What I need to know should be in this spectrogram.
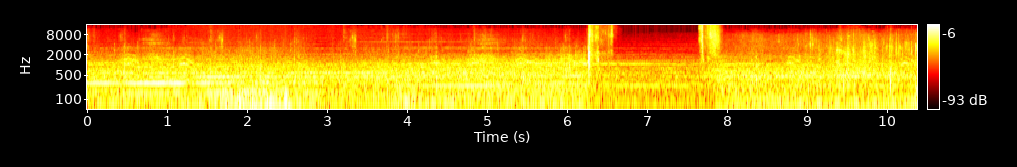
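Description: Footsteps tread on wet pavement.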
